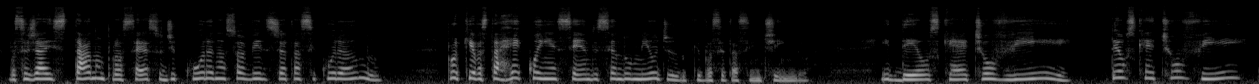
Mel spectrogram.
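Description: A woman's voice: fairly high pitch, brisk, dry recording. A woman giving an informal devotional talk, chatting with her listeners and acting out heartfelt prayers. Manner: warm conversational, addresses listeners as "gente"; acts out emotional prayers. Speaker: devotional speaker.

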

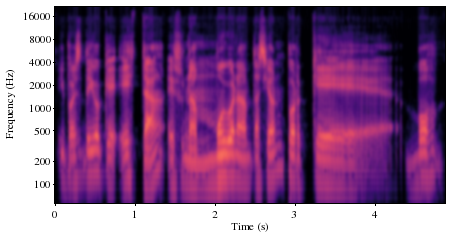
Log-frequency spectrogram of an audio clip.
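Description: A man with a Rioplatense accent in casual film chat, rambling and slangy, pressing his points with animated emphasis. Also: on the low side, normal speed, dry recording, clean studio sound. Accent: Rioplatense Spanish. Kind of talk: casual chat about films.

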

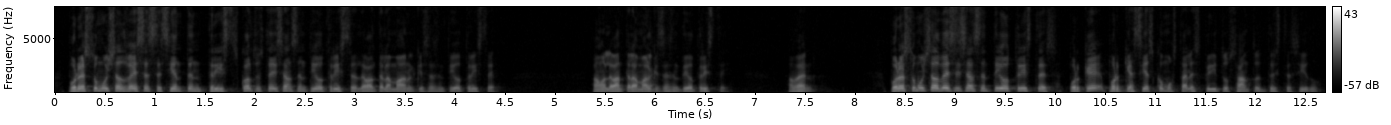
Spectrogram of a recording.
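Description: High-voiced preacher. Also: male voice. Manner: addresses the congregation directly, frequent "amén". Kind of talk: storytelling sermon.

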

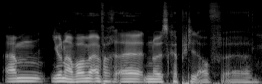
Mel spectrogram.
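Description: A man's voice: medium pitch, quick pace, a little mellow, clear, resonant tone, no room sound, clean studio sound. A man from Germany telling stories in a casual podcast chat, rambling with many fillers and restarts. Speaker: podcast co-host.

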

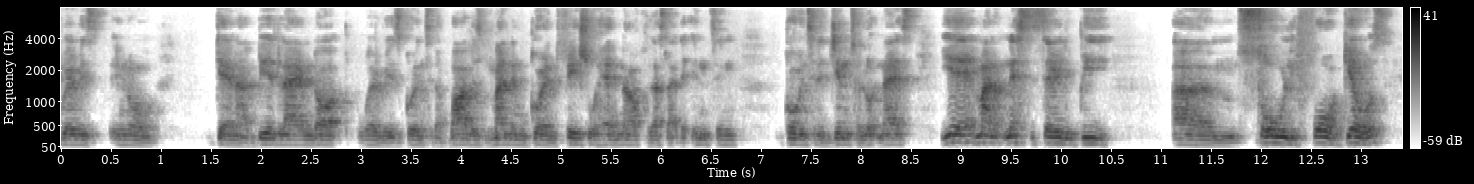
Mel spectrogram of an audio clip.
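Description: Young London man, roadman accent and slang, low forceful voice, roomy echo. Casual, opinionated panel talk. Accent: London, urban street style. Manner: London roadman slang, frequent "fam" and "innit". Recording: roomy, echoing sound.

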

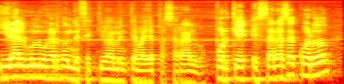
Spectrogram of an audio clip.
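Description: A man's voice: medium pitch, very fast, slight background noise. A man with a Mexican accent hosting a podcast, chatting casually and retelling conversations with friends. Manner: animated storyteller, quotes friends. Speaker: podcast host. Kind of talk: casual chat.

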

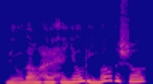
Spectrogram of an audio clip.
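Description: A woman narrating a children's storybook in a gentle, expressive storytelling manner. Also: a little high, moderate pace, husky, no room sound, lo-fi sound.

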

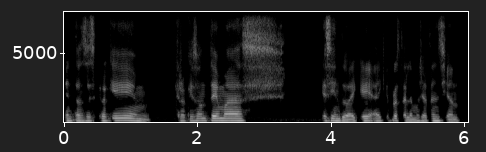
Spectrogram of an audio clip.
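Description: Man, podcast host, slightly high voice, dry close sound, conversational, adds anecdotes. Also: level tone, a little slow, no room sound. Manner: conversational, agreeing and adding childhood anecdotes.

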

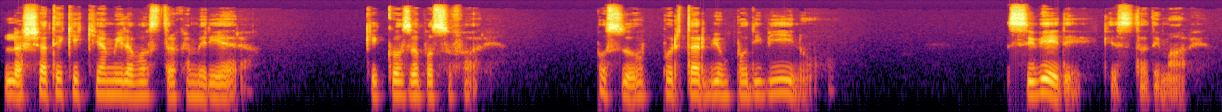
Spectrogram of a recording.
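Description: A woman voicing a composed gentleman who speaks earnestly and solicitously in a storybook reading. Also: low-pitched, steady tone, moderate pace, gravelly, dry recording. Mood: concerned. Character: concerned gentleman, gallant and composed.

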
